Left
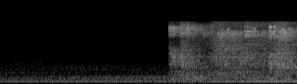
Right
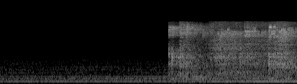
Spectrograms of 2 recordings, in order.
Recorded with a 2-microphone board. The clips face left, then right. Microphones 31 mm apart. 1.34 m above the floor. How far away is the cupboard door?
No cupboard door in this recording.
